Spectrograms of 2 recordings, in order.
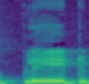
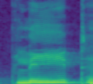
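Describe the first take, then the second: First: "प्लेट" with an "ay" vowel; "प्लेट" rhyming with "late"; alternative pronunciation. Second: "प्लीट" with a long ee; long "ee" in the middle of "प्लीट"; correct pronunciation. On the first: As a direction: say "प्लेट" like English "plate". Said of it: "इसको प्लेट भी कहीं पर आप pronounce कर दें". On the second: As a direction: say "प्लीट" to rhyme with "treat". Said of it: "है इसका correct pronunciation". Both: Shown as a demonstration.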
